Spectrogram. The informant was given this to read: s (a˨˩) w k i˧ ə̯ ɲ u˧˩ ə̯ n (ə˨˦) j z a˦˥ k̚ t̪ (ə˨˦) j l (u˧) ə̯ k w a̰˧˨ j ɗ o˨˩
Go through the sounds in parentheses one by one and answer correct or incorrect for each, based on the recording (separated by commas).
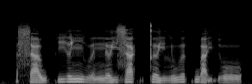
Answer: correct, incorrect, incorrect, correct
